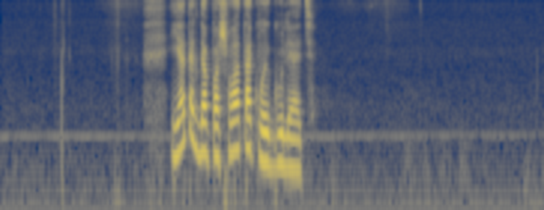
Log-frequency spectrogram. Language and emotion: Russian, positive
